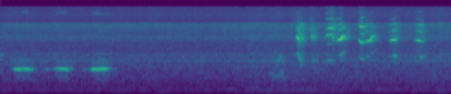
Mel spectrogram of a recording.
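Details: Pied butcherbird singing three evenly spaced, low, flute-like whistles, then after a short gap a quick run of high, bright, repeated notes.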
